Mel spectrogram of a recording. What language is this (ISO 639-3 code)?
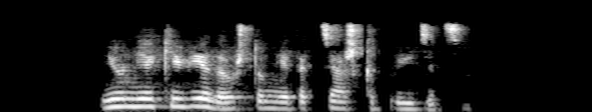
bel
